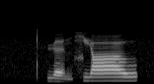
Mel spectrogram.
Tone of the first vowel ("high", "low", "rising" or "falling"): low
